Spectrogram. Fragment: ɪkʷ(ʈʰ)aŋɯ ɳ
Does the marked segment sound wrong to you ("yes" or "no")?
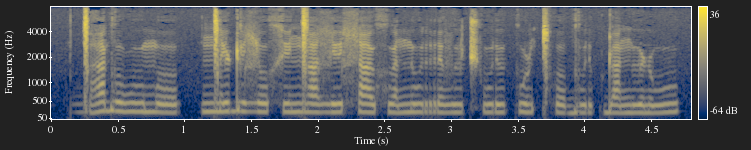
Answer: yes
